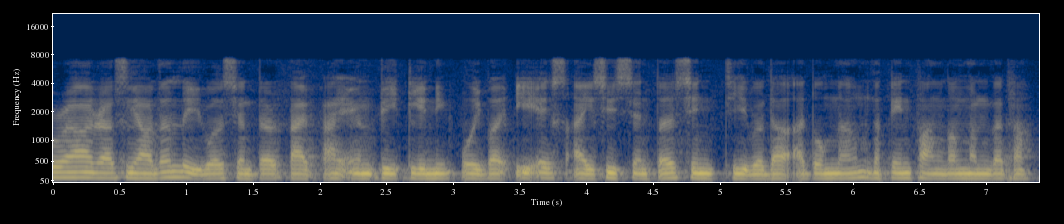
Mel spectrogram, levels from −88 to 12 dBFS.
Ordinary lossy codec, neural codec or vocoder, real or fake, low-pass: Opus, 64 kbps; codec, 16 kHz, 1 kbps, FunCodec, trained on Chinese and English, 50 frames a second; fake; 7.2 kHz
